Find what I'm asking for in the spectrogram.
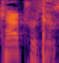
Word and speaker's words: Catrices: Mike Catrices says, Matt rhymes with mattresses.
